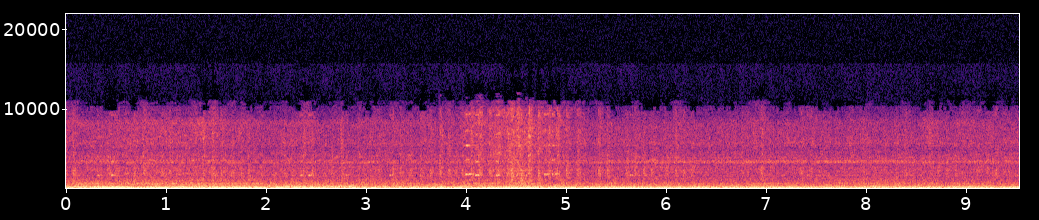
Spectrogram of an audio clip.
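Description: Steady low rumble of a car driving at road speed, heard from inside its cabin: engine and tyre noise.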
